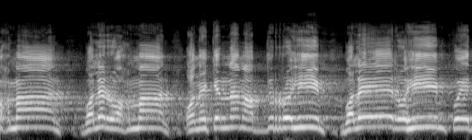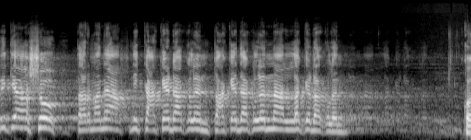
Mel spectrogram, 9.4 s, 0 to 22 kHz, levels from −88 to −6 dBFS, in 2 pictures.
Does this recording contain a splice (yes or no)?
no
